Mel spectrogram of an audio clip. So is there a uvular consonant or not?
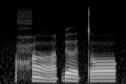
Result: no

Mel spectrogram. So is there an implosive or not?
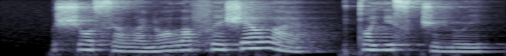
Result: no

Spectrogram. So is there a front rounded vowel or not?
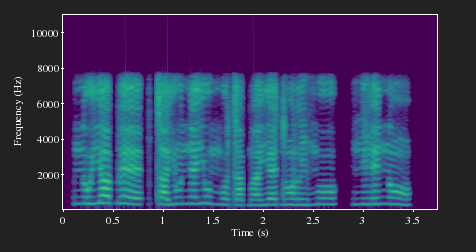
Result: no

